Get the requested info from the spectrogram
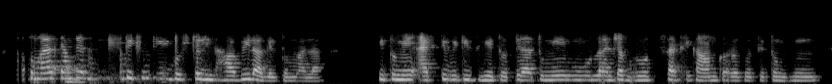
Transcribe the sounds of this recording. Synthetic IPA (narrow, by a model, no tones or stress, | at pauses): ət̪um̤alat̪jaməd̪ekd̪it͡ɕʰut̪it͡ɕʰũːt̪iiɡoʂʈəliɦaʋiːlaɡelt̪um̤ala | kiːt̪um̤iːʔæk̚ʈiʋiʈiːd͡zɡʱet̪ɦot̪eat̪um̤iːmulãɲt͡ɕjaɡɾot̪̚ʰsaʈʰiːkamkəɾət̪ɦot̪et̪um̤iː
